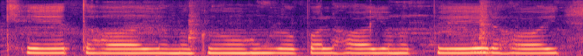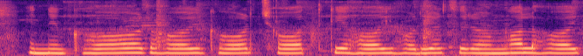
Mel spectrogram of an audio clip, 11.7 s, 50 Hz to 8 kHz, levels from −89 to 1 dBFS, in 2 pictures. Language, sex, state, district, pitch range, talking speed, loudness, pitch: Bajjika, female, Bihar, Vaishali, 220-230 Hz, 110 wpm, -15 LUFS, 225 Hz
